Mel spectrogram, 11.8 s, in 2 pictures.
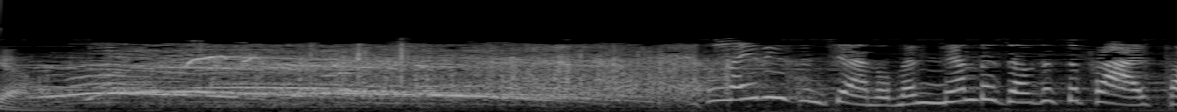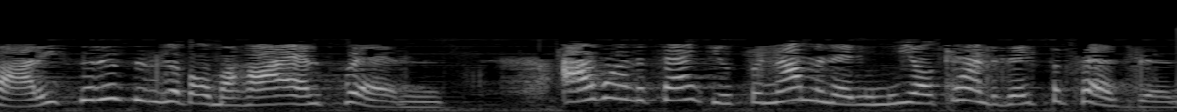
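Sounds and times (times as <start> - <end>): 
speech: 0.0 - 0.3, 4.0 - 8.2, 8.8 - 11.7
crowd cheering: 0.0 - 4.0.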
